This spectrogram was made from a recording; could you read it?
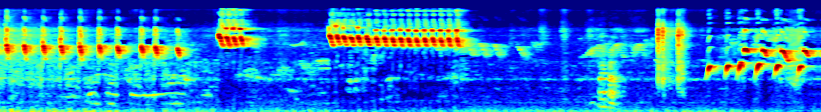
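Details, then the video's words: White-rumped shama (Medan type) calling to provoke a rival: bursts of high, dry rattling chatter, about five notes a second, then a rising whistle and a run of short whistled notes. "keretekan burung murai ini memanggil lawan bikin lawan emosi"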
